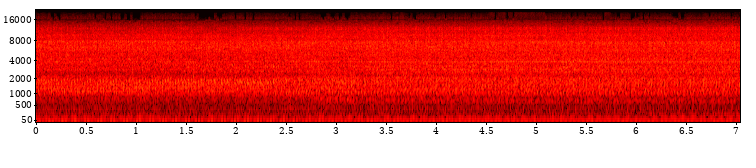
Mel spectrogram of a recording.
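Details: Mazda MX3 automatic idling steadily with a smooth low drone and no knocks or slaps after a torque converter replacement; the whine had actually come from the belts, the motor mounts no longer slap, it shifts through all gears, and the squealing is gone.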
